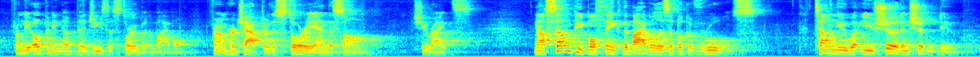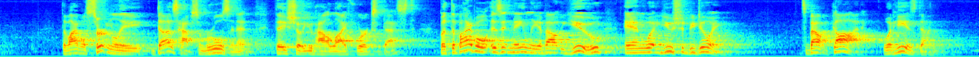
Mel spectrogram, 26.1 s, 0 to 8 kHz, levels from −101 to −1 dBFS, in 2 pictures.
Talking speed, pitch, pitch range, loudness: 170 wpm, 130 Hz, 110-170 Hz, -27 LUFS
